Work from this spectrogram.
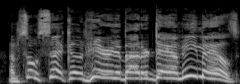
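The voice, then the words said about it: Bernie Sanders impression. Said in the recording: “my first Bernie Sanders impression ... Was shockingly good ... your Bernie impression”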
